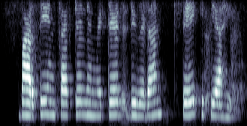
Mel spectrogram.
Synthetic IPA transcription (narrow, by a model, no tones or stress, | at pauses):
bʱaɾt̪iːinfak̚ʈelimiʈeɖɖiʋiɽantekit̪iːaɦe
